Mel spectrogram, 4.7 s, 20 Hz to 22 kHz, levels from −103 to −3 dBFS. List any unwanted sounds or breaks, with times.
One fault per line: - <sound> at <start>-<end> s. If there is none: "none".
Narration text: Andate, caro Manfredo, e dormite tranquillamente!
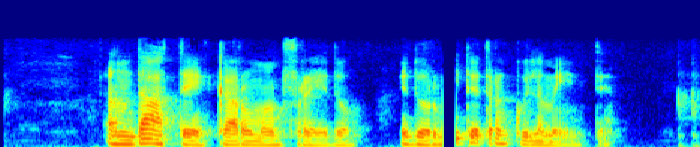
- dropout at 2.9-3.0 s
